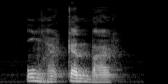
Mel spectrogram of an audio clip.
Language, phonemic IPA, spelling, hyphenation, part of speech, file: Dutch, /ˌɔn.ɦɛrˈkɛn.baːr/, onherkenbaar, on‧her‧ken‧baar, adjective, Nl-onherkenbaar.ogg
- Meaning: unrecognizable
